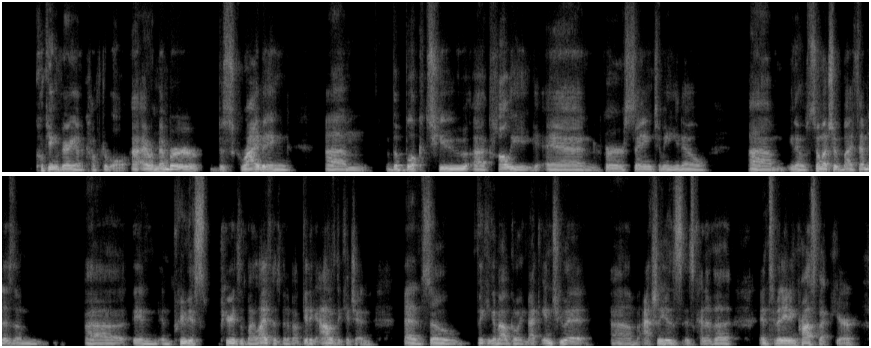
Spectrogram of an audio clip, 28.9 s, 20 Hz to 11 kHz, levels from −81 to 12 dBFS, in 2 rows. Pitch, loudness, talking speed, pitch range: 90 Hz, -23 LUFS, 125 wpm, 85-95 Hz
